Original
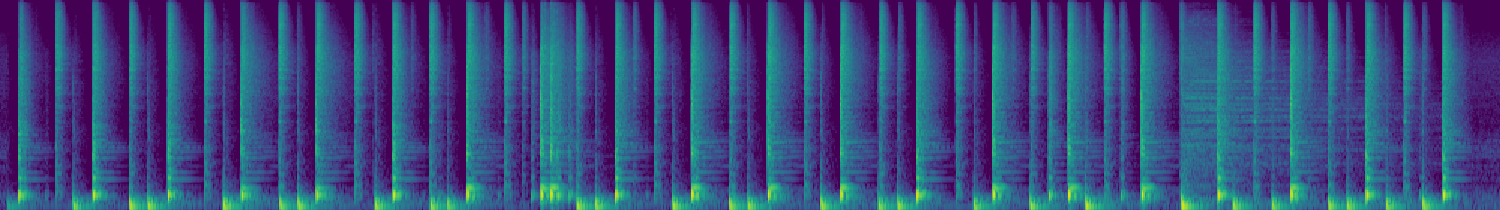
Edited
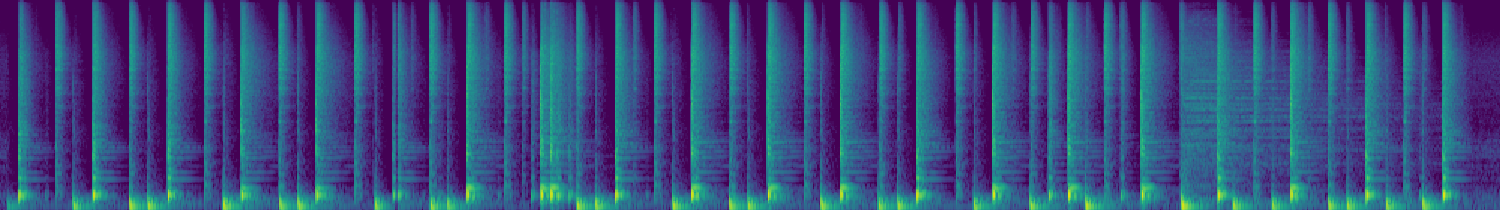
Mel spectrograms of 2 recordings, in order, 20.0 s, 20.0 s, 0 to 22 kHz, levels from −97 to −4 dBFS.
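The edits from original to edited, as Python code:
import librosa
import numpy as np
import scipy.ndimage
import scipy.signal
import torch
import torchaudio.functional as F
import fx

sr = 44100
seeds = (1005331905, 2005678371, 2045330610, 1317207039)

y = fx.edit(x, sr, fx.fade_out_span(start_s=4.91, length_s=0.38), tone=tone)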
